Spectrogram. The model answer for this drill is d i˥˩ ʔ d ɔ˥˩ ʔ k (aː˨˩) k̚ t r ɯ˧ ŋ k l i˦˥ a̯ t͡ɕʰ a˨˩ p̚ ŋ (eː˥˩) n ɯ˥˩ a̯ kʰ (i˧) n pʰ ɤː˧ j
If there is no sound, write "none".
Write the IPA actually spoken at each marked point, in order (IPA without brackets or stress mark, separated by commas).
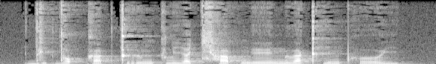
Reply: a˨˩, eː˥˩, i˧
